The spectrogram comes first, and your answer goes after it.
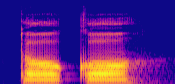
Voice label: "tooko", apatani

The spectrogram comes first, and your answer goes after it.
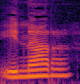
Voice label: "inar", Wamesa

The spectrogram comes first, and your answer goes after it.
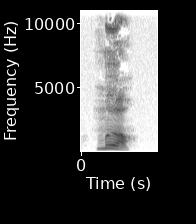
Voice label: "mwho", Apatani

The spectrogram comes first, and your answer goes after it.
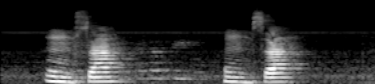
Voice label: Nasa Yuwe; tejedor; paez

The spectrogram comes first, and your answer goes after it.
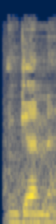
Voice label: "nose", Ipili

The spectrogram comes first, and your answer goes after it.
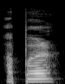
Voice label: "apvr", apatani

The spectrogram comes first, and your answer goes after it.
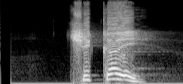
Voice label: "mother's mother", Akateko

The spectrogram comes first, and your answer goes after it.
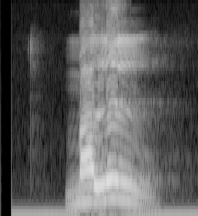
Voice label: "pour out", Akateko

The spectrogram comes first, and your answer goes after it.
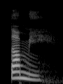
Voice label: "tamì", Apatani

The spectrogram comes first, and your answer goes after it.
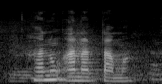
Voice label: Nukuoro; have children

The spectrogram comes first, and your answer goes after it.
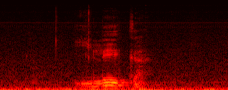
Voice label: spicy, Kibembe

